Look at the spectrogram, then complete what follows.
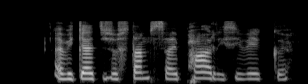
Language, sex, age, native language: Icelandic, female, 12, Icelandic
